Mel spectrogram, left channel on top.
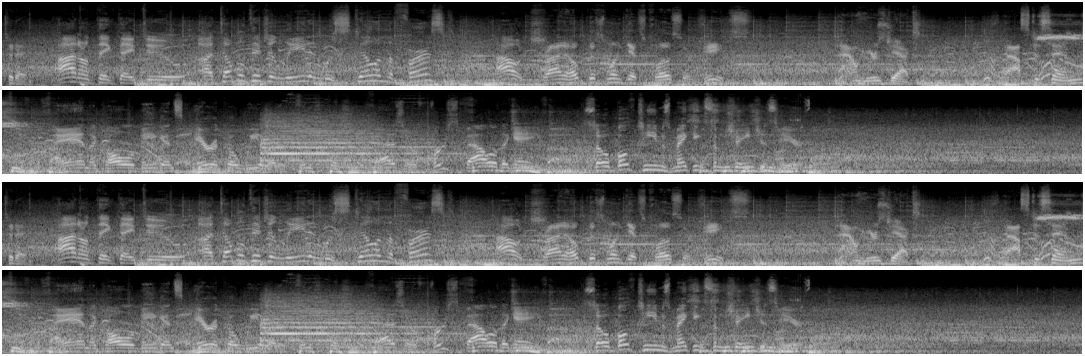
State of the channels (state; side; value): identical; both; correlation 1.00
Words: today. I don't think they do. A double-digit lead and we're still in the first? Ouch. Trying to hope this one gets closer. Jeez. Now here's Jackson. Pass to Sims, and the call will be against Erica Wheeler. That is her first foul of the game. So both teams making some changes here.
